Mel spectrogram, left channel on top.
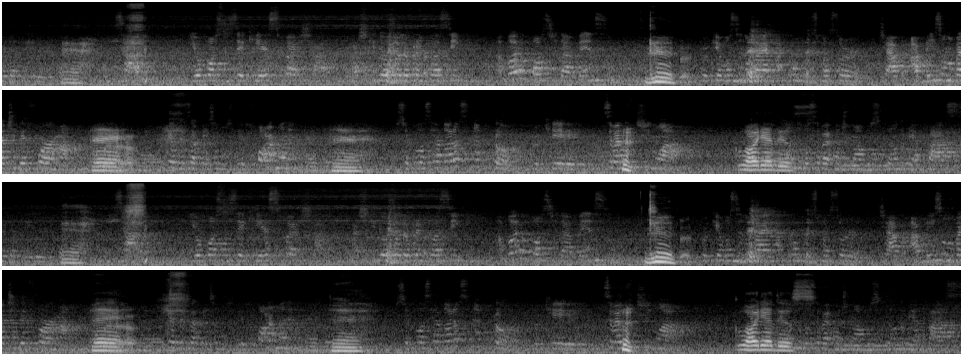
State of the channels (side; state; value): both; normal; correlation 0.63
